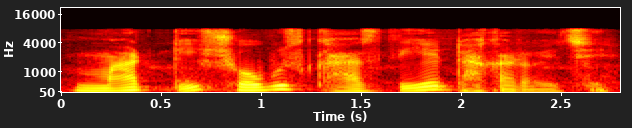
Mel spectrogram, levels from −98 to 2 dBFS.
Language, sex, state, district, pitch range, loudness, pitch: Bengali, male, West Bengal, Cooch Behar, 95-140 Hz, -21 LUFS, 120 Hz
